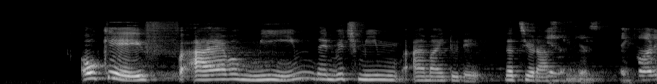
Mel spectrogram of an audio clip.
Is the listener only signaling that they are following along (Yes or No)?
No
